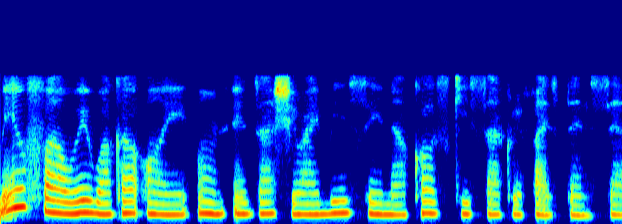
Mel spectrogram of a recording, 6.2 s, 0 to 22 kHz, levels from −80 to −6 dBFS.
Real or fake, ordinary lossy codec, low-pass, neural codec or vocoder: fake; none; 5.4 kHz; codec, 16 kHz in and 24 kHz out, 1 kbps, XY-Tokenizer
